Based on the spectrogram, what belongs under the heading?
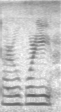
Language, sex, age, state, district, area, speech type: Assamese, female, 18-30, Assam, Sivasagar, rural, spontaneous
